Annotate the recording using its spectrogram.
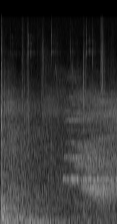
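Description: Table tennis ball knocking back and forth between paddles and the table in a rally: a run of short, sharp clicks. A voice calls out over the last part.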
